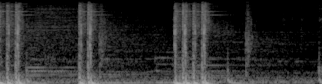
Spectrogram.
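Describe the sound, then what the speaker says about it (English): Bursts of rapid gunfire crackle in a sound effect, several quick volleys spaced apart, moderately loud with no talking. "Gunshot."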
